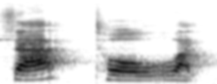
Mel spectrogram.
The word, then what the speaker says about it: satellite: out syllable next syllable so sat o that syllable has a schwa so let's go ahead and take a look at that that syllable has a schwa we're going to use the e spelling alrighty now our last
